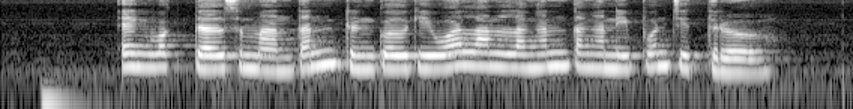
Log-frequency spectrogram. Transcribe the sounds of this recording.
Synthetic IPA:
ʔɪŋwək̚d̪̥a̤lsəmant̪ənɖ̪̥ə̤ŋkʊlkiwɔlanləŋənt̪əŋənipʊnt͡ʃid̪̥ɾɔ

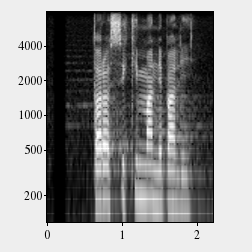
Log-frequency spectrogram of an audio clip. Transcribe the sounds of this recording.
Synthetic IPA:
t̪ʌɾʌsikimːanepali

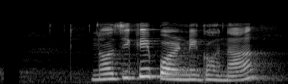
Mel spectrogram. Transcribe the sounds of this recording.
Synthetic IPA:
nʌzikejpɔɹneɡʱɔna

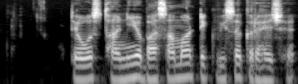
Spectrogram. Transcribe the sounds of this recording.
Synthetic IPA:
t̪eost̪ʰanijəbʱaʃamãʈikʋisəkɾəɦet͡ʃʰe

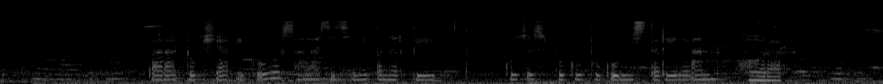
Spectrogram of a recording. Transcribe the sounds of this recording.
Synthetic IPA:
paɾad̥ɔksiaʔikusalahsid̥ʒ̥i̤nepənərb̥it | kusʊsb̥ṳkub̥ṳkumist̪əɾilanhɔɾɔr

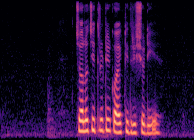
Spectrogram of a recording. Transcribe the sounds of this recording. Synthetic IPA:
t͡ɕɔlot̪ːɕit̪ːɾoʈiɾkɔek̚ʈid̪ɾiʃːoɖije

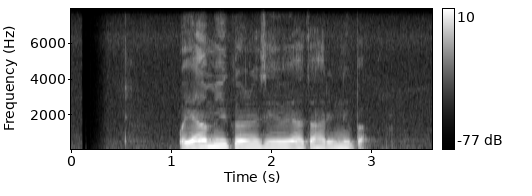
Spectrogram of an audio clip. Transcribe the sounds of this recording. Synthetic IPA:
ojaːmiːəkəɾənəs̬eːʋeat̪aɦaɾinːepa

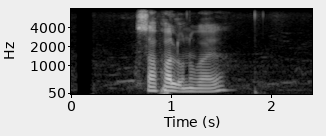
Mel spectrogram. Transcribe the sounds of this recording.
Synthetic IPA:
sʌpʰʌlɦunubʱʌjo

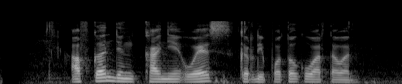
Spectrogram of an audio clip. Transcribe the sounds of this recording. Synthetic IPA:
ʔafɡand͡ʒɨŋkaɲɛʔoɛskɨrdipɔt̪ɔkəwart̪awan

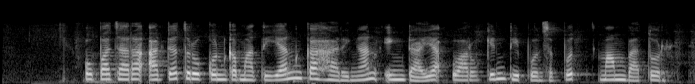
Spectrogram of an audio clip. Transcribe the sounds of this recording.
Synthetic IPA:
ʔupat͡ʃaɾaʔaɖ̥a̤t̪ɾukʊnkəmat̪iankəɦaɾiŋanɪŋɖ̥a̤jaʔwaɾukɪnd̪̥i̤pʊnsəb̥ʊt̪̚mambat̪ʊr

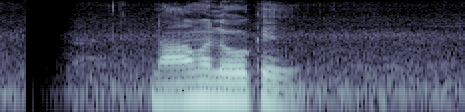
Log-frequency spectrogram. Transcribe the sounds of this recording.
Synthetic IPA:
naːməloːkeː

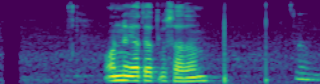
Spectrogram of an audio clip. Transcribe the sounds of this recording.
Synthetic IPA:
ʌnjʌjʌt̪jʌt̪kosad̪ʱʌn

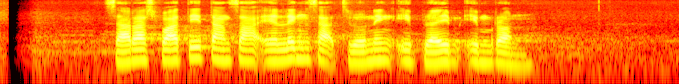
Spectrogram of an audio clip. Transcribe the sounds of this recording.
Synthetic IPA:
saɾaswat̪it̪ansahelɪŋsa̰d̥ʒ̥ɾonɪŋʔib̥ɾaɦɪmimɾɔn

